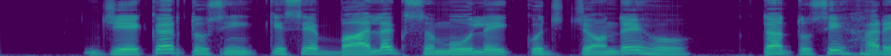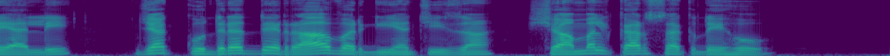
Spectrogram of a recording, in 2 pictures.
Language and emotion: Punjabi, neutral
